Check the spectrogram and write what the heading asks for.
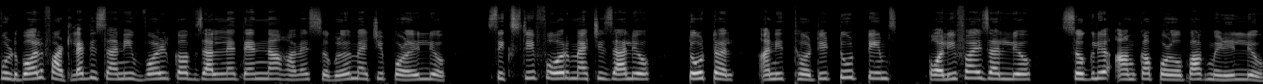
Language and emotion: Goan Konkani, neutral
